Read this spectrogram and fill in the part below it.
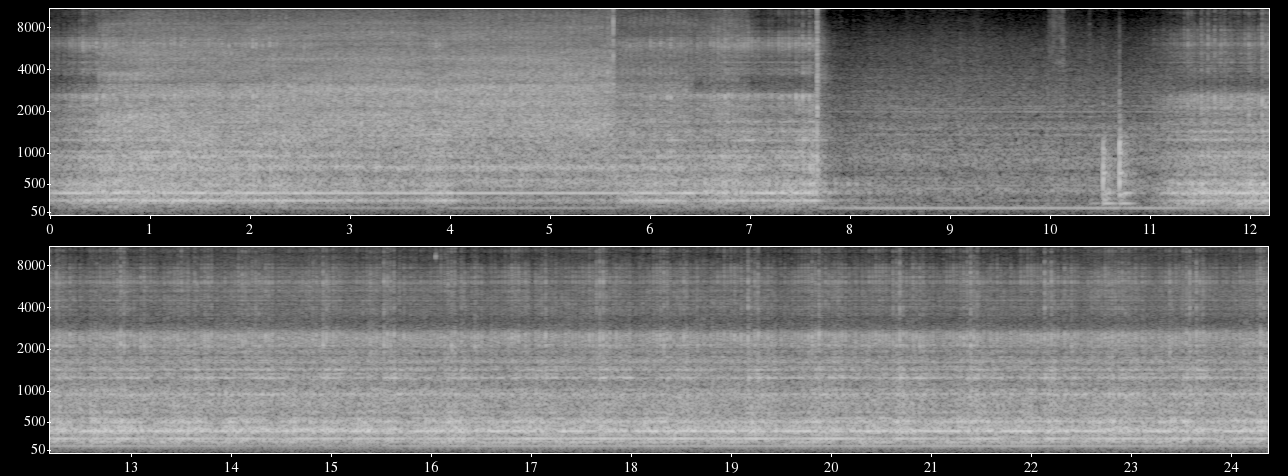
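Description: A power drill bores screw holes and a cord hole in a wooden lamp base, running as a loud steady whine for long stretches with a brief quieter pause in the middle.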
